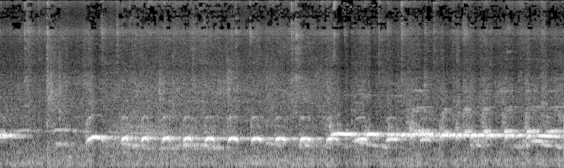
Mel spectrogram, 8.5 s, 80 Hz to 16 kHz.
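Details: Zebra dove, a large-voiced Bangkok-type bird from a breeding farm in Jepara, Central Java, Indonesia, hatched May 2022, giving a low whistled cooing: a long note, then a run of quick even bubbling coos, then drawn-out tones with faint hum behind.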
